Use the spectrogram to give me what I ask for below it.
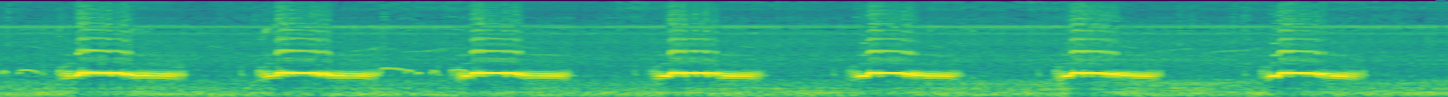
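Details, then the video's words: Local zebra dove in full song, played as a lure for other doves: seven evenly spaced, clear cooing notes, about one each second, over a steady low rumble in the background. "BURUNG PERKUTUT LOKAL GACOR SUARA COCOK UNTUK PANCINGAN || ZEBRA DOVE"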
